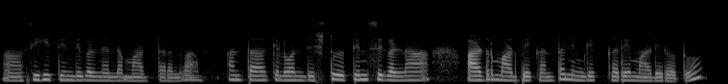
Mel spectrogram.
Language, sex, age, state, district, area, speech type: Kannada, female, 30-45, Karnataka, Davanagere, rural, spontaneous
